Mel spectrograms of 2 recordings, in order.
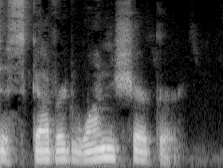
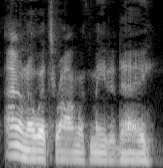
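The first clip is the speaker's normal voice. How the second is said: fast frustrated; 4 semitones lower, 7 dB louder, faster than usual. Real, not acted. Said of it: "I keep just saying the wrong words".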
